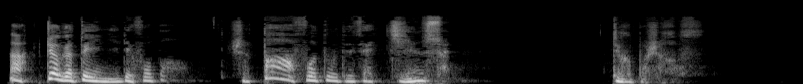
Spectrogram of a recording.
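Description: An elderly man speaks calmly and closely into a microphone, in short phrases with pauses.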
